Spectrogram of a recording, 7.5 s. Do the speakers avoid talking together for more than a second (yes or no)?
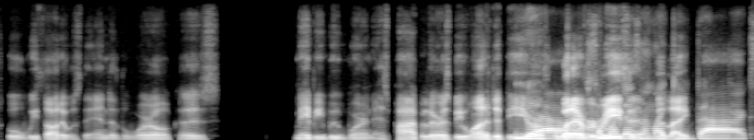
no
